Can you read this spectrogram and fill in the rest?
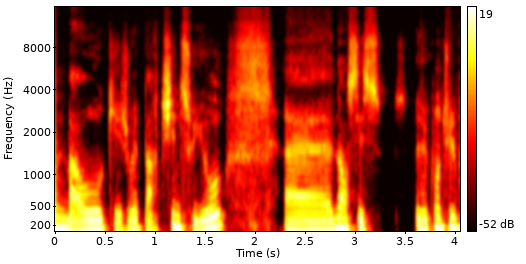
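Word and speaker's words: Chin Siu-ho: Li, et Tian Bao, qui est joué par Chin Suyo. Non, c'est comment tu le prononces toi? Chin Suyo.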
